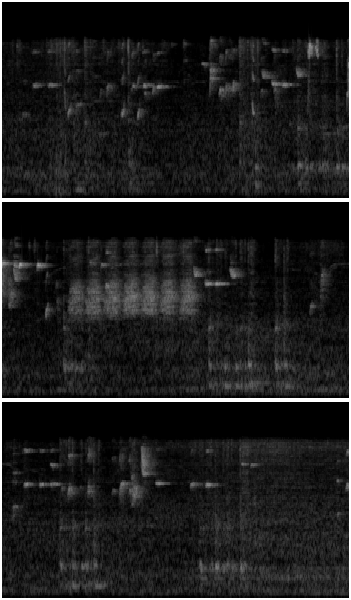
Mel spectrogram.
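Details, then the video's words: European goldfinch fledglings almost ready to leave the nest, captive-bred: harsh, buzzy high chattering calls in bursts, with a broad rasping squawk near four seconds and scattered thin chirps throughout. "Jilgueros casi listos para saltar del nido"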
